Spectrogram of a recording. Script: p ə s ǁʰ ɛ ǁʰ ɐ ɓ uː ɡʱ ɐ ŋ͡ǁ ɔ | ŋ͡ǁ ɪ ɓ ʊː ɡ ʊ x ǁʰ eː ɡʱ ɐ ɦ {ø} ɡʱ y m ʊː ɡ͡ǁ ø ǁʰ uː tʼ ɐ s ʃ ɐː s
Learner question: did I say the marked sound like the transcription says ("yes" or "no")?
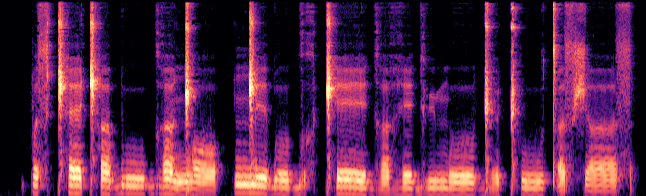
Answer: no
